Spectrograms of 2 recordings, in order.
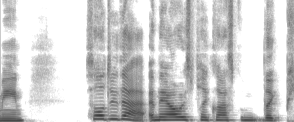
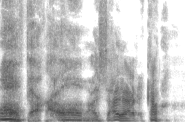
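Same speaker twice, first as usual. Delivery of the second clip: acted huffing and puffing. Describing a barre class, acting out herself in the corner; mock huffing and puffing. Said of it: "I'm huffing and puffing in the corner".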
